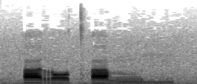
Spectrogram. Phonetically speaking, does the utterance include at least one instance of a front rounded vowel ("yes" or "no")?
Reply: no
